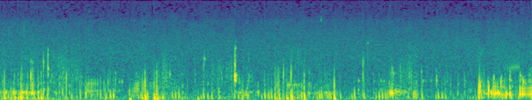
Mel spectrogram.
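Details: Stomach growling (borborygmi) from a slightly hungry stomach, recorded for ASMR: continuous low gurgling and rumbling with bubbly pops.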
